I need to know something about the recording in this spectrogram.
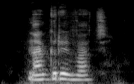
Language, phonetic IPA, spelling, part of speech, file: Polish, [naˈɡrɨvat͡ɕ], nagrywać, verb, Pl-nagrywać.ogg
